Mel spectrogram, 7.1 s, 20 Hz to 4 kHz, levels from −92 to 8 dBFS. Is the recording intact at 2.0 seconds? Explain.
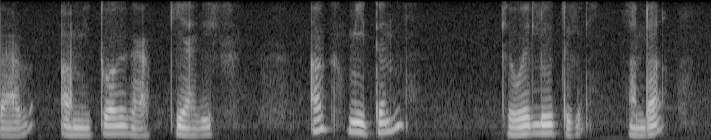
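Yes, the audio is intact at 2.0 seconds, with only the narrow, telephone-band character of the G.711 coding that runs through the whole clip.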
